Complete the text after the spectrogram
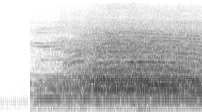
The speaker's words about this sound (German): Mit großem Jubel wird Irmengard auf der Fraueninsel empfangen.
